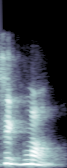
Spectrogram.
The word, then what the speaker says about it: sigma: Now this one is read, or this one is pronounced as sigma.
